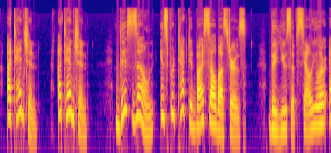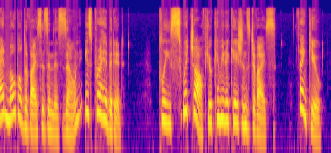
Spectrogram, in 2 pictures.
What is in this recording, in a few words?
Female; CellBusters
